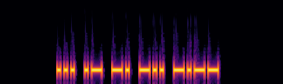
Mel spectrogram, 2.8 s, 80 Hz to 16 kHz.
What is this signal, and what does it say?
Morse code, heard as a keyed tone, about 34 wpm, 700 Hz. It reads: SANDY
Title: USA Common Names - 35wpm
